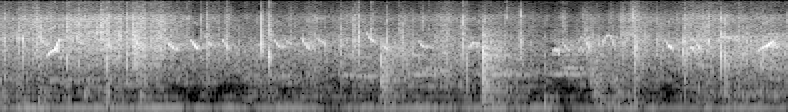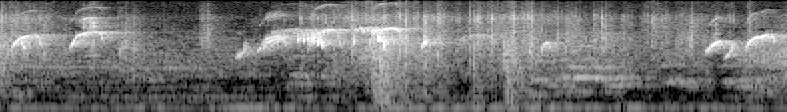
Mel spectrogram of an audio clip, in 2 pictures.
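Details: Turkey chicks hatching in an incubator on a farm in Darrang, Assam. Many overlapping high, thin peeps come in loose bursts, louder toward the end, over a low humming motor.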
